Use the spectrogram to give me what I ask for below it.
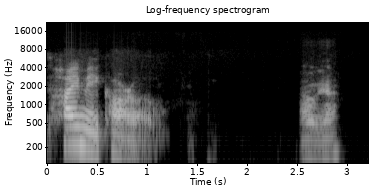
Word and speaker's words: Jaime: It's not Jamie Carlo, it's Jaime Carlo. Oh yeah. It's not Jamie? No. If the I comes before the E, it's the Spanish version. It's Jaime.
